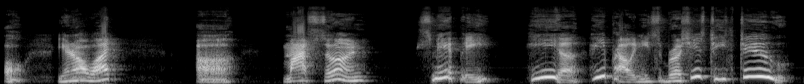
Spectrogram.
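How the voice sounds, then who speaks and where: A man's voice: high-pitched, wildly swooping pitch, takes it slowly, vocal fry, a bit bright, husky, pitched above the performer's own voice, exaggerated voice. A man voicing a friendly, folksy crocodile dad in a children's puppet show, talking in a simple, hesitant, amiable way. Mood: eager, polite.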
